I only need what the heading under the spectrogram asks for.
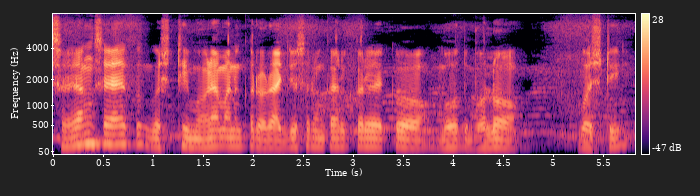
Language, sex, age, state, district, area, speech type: Odia, male, 45-60, Odisha, Mayurbhanj, rural, spontaneous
